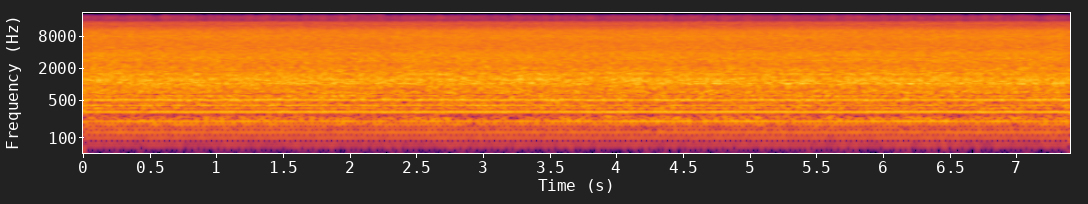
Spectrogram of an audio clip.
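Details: Troy-Bilt TB360 mower with Briggs & Stratton Quantum engine, unused for 3 years, started with air cleaner off to check automatic choke opening as it warms: steady even drone, no stumbling or surging, normal idle.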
